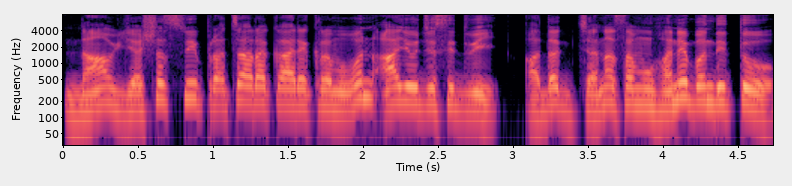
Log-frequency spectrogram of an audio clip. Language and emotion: Kannada, happy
